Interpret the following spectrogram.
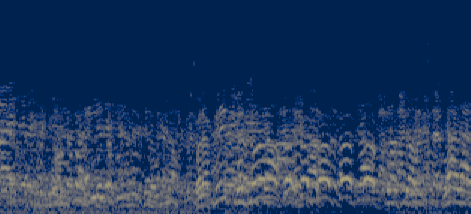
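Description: Photographers' voices calling out and talking over one another in a continuous overlapping jumble, with faint clicks from camera shutters.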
